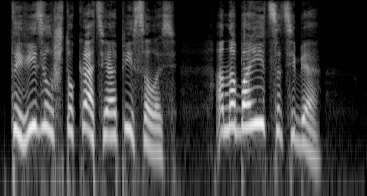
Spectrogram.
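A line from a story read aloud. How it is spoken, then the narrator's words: Shouting. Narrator (Russian): выкрикнула Анита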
